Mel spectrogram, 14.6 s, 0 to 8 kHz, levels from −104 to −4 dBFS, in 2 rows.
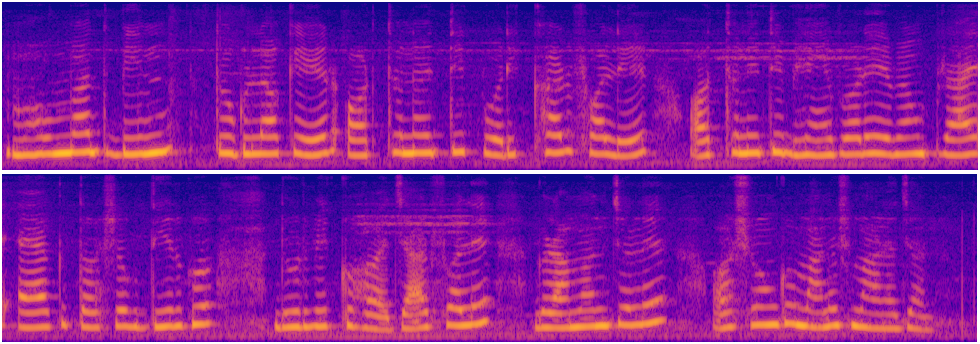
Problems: none marked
